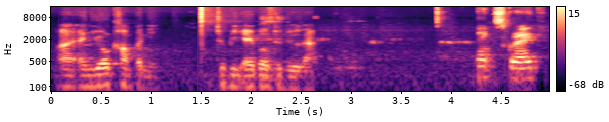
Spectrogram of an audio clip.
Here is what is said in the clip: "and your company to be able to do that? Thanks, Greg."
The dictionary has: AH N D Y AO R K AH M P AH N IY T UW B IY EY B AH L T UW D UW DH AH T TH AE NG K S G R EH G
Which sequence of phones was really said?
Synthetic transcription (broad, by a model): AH N Y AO K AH M P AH N IY T UW B IY EY B AH L T UW D UW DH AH T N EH K S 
